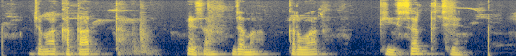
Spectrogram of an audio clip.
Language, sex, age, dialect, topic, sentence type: Magahi, male, 31-35, Northeastern/Surjapuri, banking, question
